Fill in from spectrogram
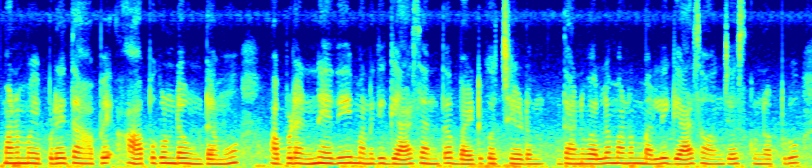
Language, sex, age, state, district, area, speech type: Telugu, female, 18-30, Andhra Pradesh, Visakhapatnam, rural, spontaneous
